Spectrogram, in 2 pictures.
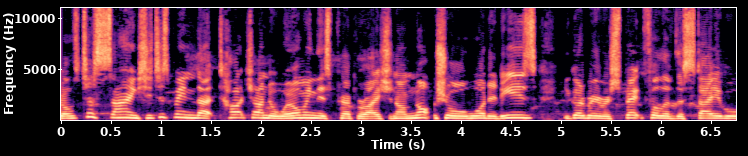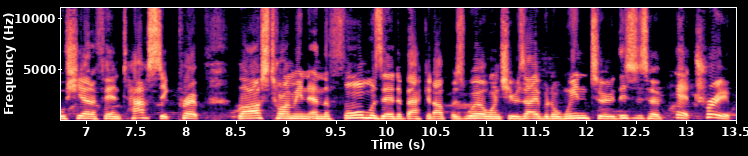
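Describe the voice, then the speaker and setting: A man co-hosting a horse racing broadcast, giving upbeat, quick picks and banter. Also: sits high, steady tone. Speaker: racing analyst.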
